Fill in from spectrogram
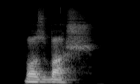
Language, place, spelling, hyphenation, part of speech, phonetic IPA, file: Azerbaijani, Baku, bozbaş, boz‧baş, noun / adjective, [bozˈbɑʃ], LL-Q9292 (aze)-bozbaş.wav
- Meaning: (noun) bozbash; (adjective) kitsch, tacky, lowbrow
